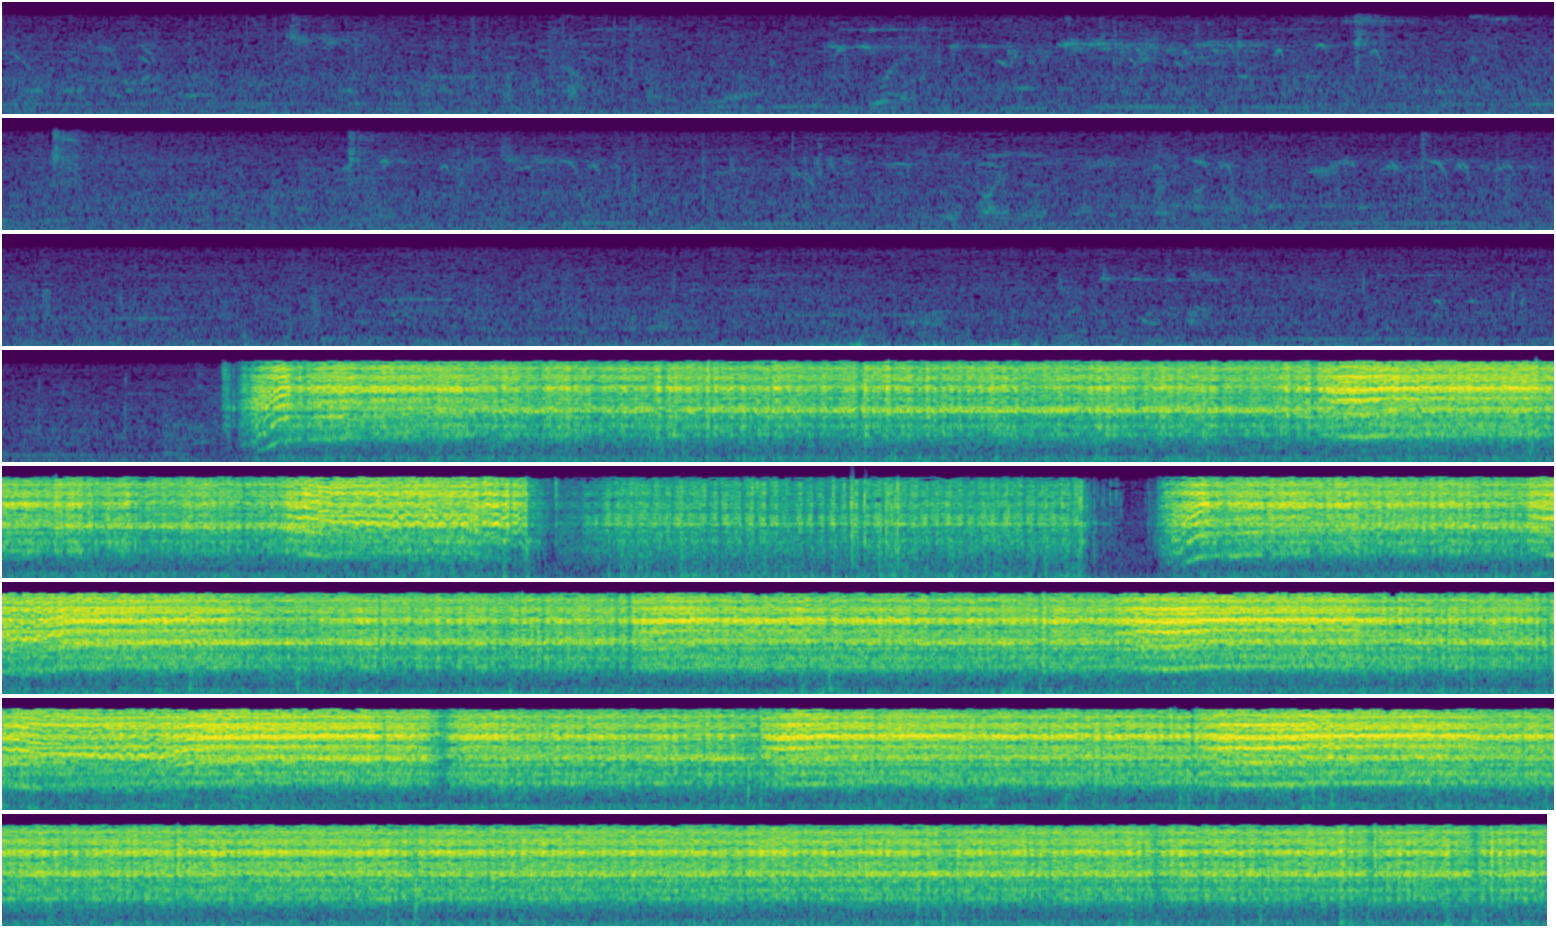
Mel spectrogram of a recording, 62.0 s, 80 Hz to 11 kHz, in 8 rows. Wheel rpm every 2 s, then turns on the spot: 0, 0, 0, 0, 0, 0, 0, 0, 0, 0, 0, 0, 110, 230, 230, 230, 180, 40, 90, 220, 230, 230, 230, 220, 230, 230, 230, 230, 230, 230, 230.
34-36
